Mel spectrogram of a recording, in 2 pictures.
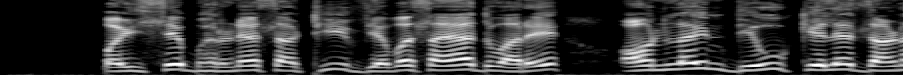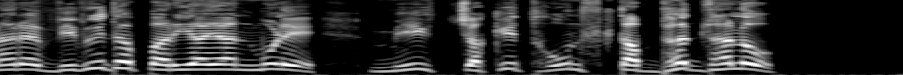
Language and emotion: Marathi, surprised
